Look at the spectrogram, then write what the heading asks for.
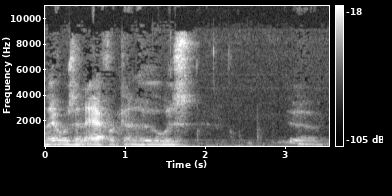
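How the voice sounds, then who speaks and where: This man's fairly high voice keeps a fairly even intonation amid noticeable background noise. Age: 80s+. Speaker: retired missionary. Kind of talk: interview answer. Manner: hesitant, reminiscing.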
